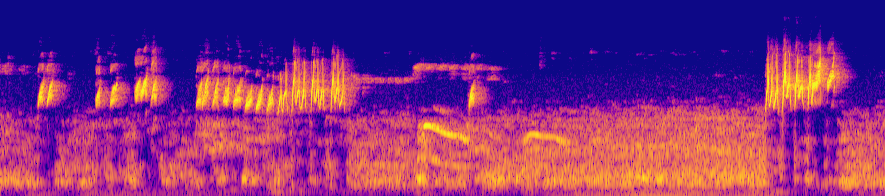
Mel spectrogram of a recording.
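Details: Flamboyan bird singing vigorously as a lure: clusters of high chirps in quick series, a short whistled note, faint lower slurred whistles in the background, and a final loud trilled burst.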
